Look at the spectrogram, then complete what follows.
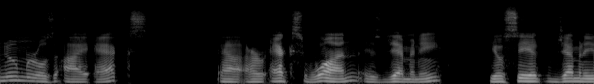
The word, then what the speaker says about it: Gemini: i've copied that says nasa is officially saying the proper pronunciation of their two-man program was gemini after jiminy like jiminy cricket and you probably got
